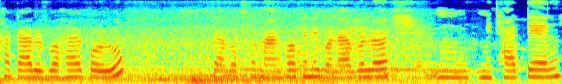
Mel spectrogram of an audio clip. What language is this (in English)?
Assamese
